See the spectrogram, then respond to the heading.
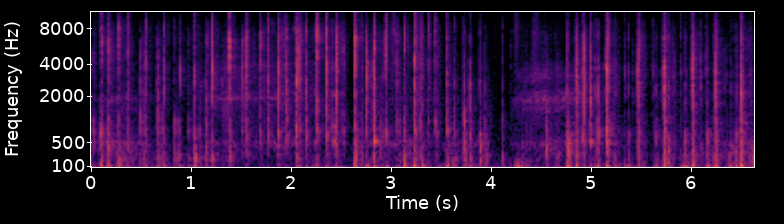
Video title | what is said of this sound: ASMR Tapping On EVERYTHING | this thick plastic it's kind of unique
